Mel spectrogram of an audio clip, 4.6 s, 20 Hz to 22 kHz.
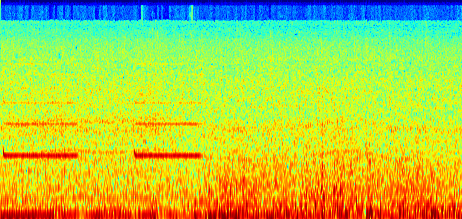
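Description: Steady rain hisses throughout a Farming Simulator 22 field scene with low thunder rumbling underneath and a couple of brief high electronic beeps early on; no one speaks.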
